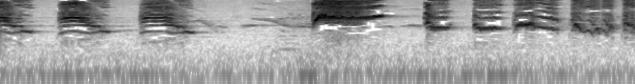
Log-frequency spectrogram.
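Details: Oriental magpie-robin giving a loud song used to stimulate a magpie-robin that has stopped singing: sharp, high, chirping notes with a harsh rising squeal midway and a low hum behind.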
